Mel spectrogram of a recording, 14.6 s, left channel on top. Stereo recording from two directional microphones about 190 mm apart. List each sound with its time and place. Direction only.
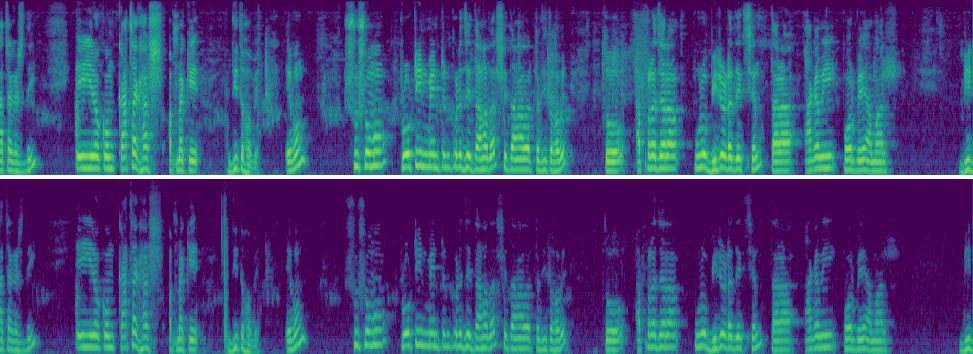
0.0 s speech: 15° left (ahead or behind)
9.5 s speech: 30° left (ahead or behind)
9.7 s speech: 15° left (ahead or behind)
13.0 s speech: 30° left (ahead or behind)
